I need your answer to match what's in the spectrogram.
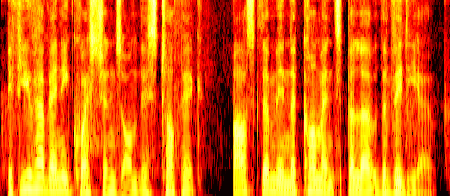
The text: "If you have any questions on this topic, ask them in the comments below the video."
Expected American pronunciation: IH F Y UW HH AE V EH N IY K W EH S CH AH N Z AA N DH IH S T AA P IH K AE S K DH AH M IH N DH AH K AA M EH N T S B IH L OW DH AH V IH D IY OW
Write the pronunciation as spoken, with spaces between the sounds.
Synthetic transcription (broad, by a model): IH F Y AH V EH N IY K W EH S CH AH N Z N DH IH S T AA P IH K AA S K DH AH M IH N DH AH K AA M EH N T S B IH L OW DH AH V IH D IY OW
